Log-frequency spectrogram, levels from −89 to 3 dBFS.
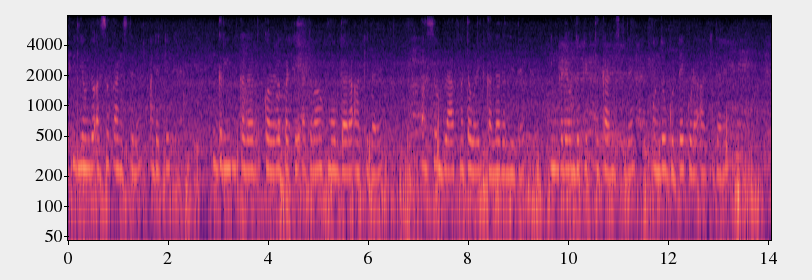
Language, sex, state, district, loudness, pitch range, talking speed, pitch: Kannada, female, Karnataka, Dharwad, -30 LUFS, 220-235 Hz, 125 wpm, 230 Hz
